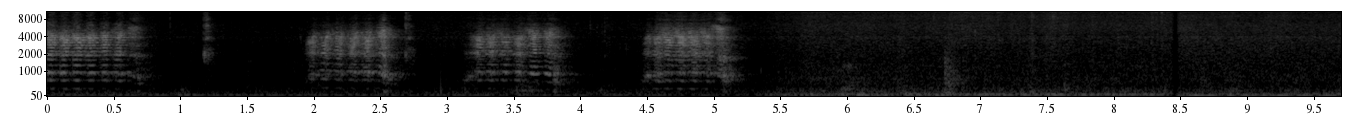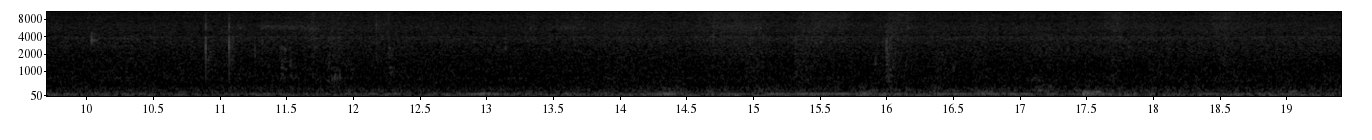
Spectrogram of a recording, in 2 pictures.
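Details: Two-day-old Nigerian Dwarf goat kid Hector, newborn in a barn beside three barn kittens, gives three loud quavering bleats in quick succession, then falls quiet as rustling and soft shuffling in wood shavings continue.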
